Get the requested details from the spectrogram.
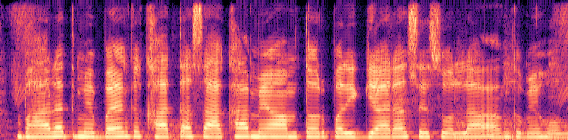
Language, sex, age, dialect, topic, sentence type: Magahi, female, 18-24, Southern, banking, statement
